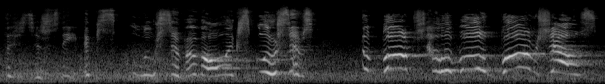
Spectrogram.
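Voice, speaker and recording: A tiny, eager game critter with a squeaky-high, swooping voice. It is childlike and melodramatic, with everything exclaimed. Music plays behind, in a reverberant space. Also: female voice, lively intonation, slow pace, full character voice. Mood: excited. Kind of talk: animated video game character acting.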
